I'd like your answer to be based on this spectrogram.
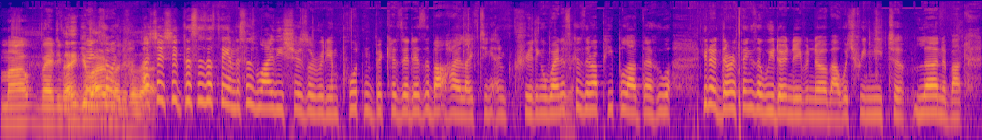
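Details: Adult woman speaking; normal speech.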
